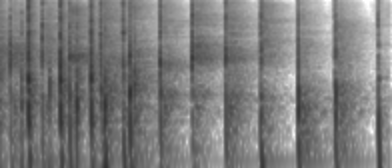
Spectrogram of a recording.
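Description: A few people clap together in a quick, uneven burst of sharp claps that starts dense and thins out over a couple of seconds, with no talking.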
